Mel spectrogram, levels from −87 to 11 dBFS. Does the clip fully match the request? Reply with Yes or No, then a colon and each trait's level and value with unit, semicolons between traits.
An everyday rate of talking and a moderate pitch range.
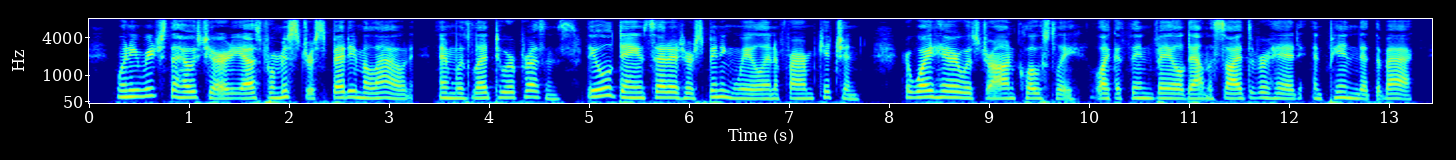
No: fast, 230 wpm; average, 3.1 semitones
